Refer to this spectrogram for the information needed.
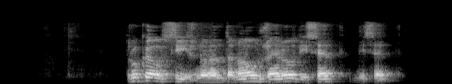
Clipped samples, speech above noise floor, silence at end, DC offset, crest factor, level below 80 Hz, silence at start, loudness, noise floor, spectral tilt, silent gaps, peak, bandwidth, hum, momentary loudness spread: under 0.1%; 50 dB; 0.6 s; under 0.1%; 14 dB; -62 dBFS; 1.3 s; -14 LUFS; -63 dBFS; -4 dB/octave; none; -2 dBFS; 7.8 kHz; none; 10 LU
